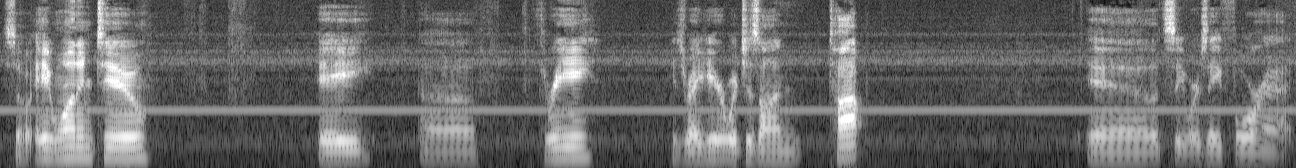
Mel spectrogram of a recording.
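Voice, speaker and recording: A man giving a casual, unscripted repair walkthrough, plainspoken and thinking aloud with pauses as he works. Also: mid-range voice, steady tone, fairly bright tone, a little hiss or hum. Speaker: hobbyist radio repairer presenting his channel.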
